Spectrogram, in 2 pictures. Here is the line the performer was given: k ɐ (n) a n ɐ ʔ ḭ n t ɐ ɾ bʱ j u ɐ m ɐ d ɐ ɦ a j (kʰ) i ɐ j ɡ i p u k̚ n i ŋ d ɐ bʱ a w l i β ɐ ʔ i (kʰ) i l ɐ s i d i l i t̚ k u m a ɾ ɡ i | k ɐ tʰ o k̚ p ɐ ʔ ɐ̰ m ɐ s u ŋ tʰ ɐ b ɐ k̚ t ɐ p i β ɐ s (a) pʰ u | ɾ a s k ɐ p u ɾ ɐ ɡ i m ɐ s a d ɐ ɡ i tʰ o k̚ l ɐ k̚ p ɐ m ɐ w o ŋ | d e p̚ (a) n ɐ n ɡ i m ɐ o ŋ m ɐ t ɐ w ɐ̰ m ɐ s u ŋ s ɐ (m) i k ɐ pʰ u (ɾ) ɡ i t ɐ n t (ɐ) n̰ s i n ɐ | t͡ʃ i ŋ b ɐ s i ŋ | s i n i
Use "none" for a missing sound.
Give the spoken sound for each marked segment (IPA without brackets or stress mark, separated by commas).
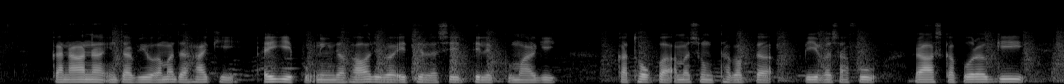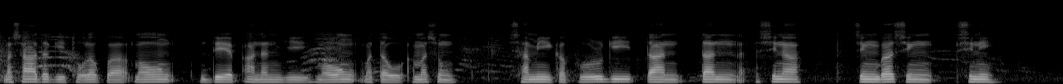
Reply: n, kʰ, tʰ, a, a, m, ɾ, ɐ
